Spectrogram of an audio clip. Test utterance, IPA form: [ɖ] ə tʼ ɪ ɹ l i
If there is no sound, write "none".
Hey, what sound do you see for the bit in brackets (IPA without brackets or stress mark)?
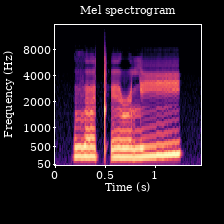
ð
